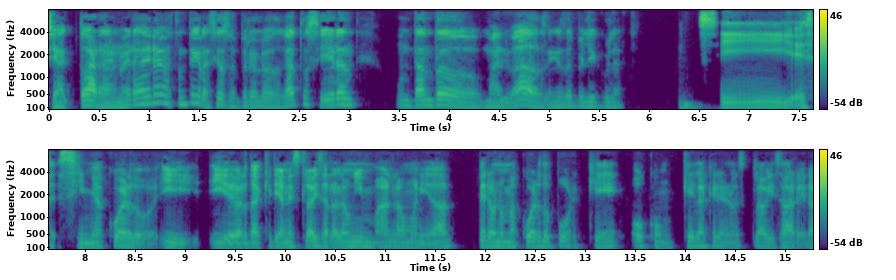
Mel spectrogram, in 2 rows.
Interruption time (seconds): none

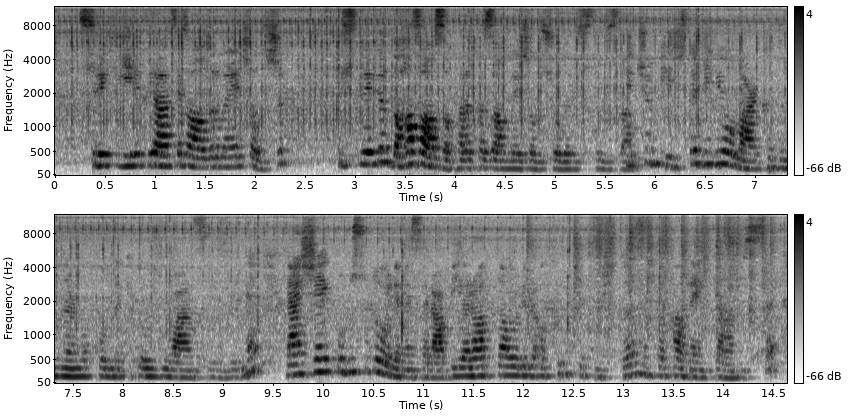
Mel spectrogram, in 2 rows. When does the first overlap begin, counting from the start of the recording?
none

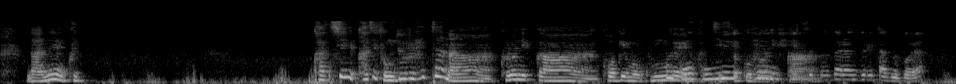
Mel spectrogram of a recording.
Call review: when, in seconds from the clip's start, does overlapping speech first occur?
6.7 s

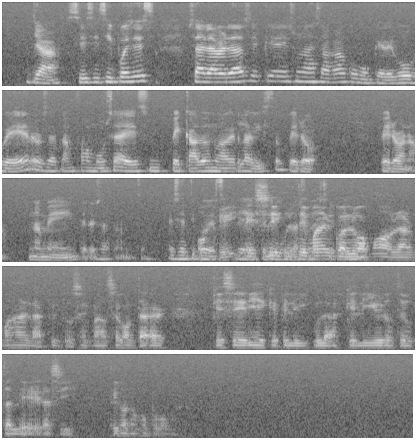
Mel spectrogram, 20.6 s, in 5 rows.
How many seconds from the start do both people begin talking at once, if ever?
10.2 s

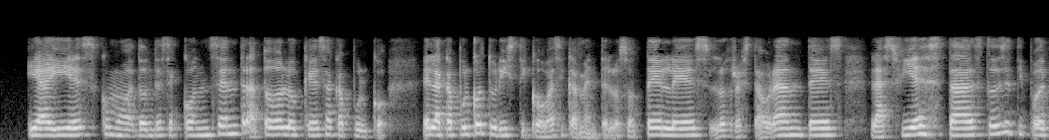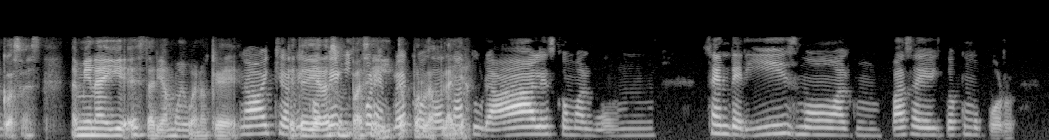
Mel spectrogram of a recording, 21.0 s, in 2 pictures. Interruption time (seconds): 13.4 s

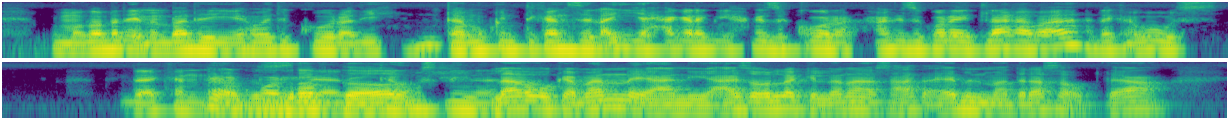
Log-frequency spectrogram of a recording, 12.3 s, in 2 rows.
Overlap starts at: 7.2 s

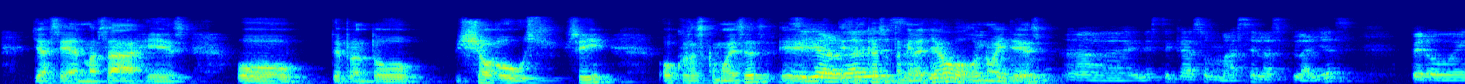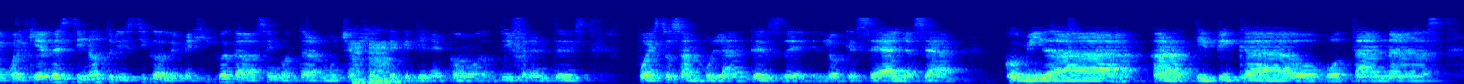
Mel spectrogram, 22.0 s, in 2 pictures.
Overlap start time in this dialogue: 5.9 s

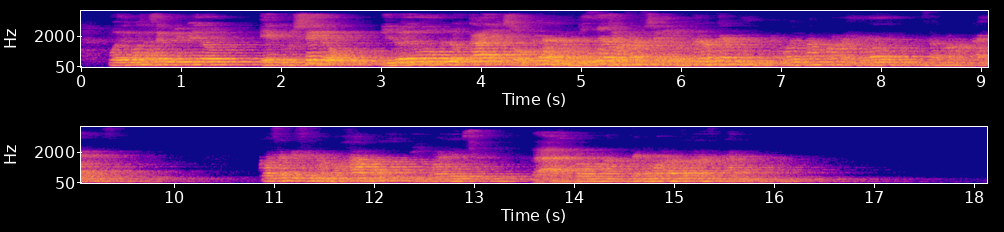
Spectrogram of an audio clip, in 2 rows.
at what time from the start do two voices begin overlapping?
4.6 s

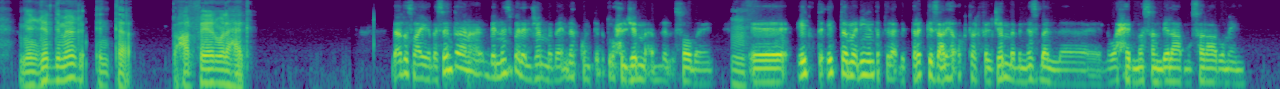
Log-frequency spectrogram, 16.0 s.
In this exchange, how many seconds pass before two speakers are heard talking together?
none

